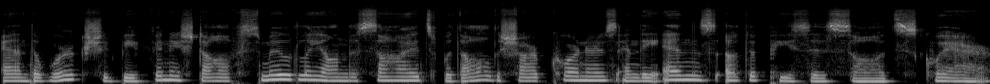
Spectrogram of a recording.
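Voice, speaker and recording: In a calm tone, a woman speaks very slowly in a fairly low voice with ordinary pitch variation. The recording is very clean, with a silent background. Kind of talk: ASMR sleep reading. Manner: whispered, soft-spoken; slow, calm.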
